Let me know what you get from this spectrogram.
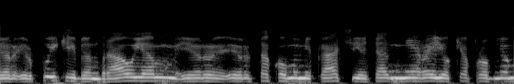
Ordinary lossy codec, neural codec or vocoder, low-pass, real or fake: Opus, 64 kbps; autoencoder, 48 kHz, 32 numbers a frame, DAC-VAE, trained on Japanese speech; 5.4 kHz; fake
